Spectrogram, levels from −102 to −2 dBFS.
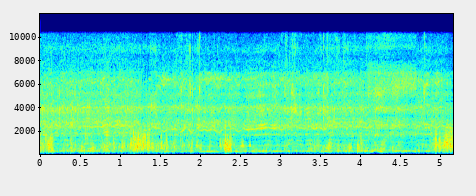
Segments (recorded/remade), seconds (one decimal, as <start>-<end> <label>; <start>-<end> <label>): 0.0-4.1 recorded; 4.1-4.7 remade; 4.7-5.2 recorded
